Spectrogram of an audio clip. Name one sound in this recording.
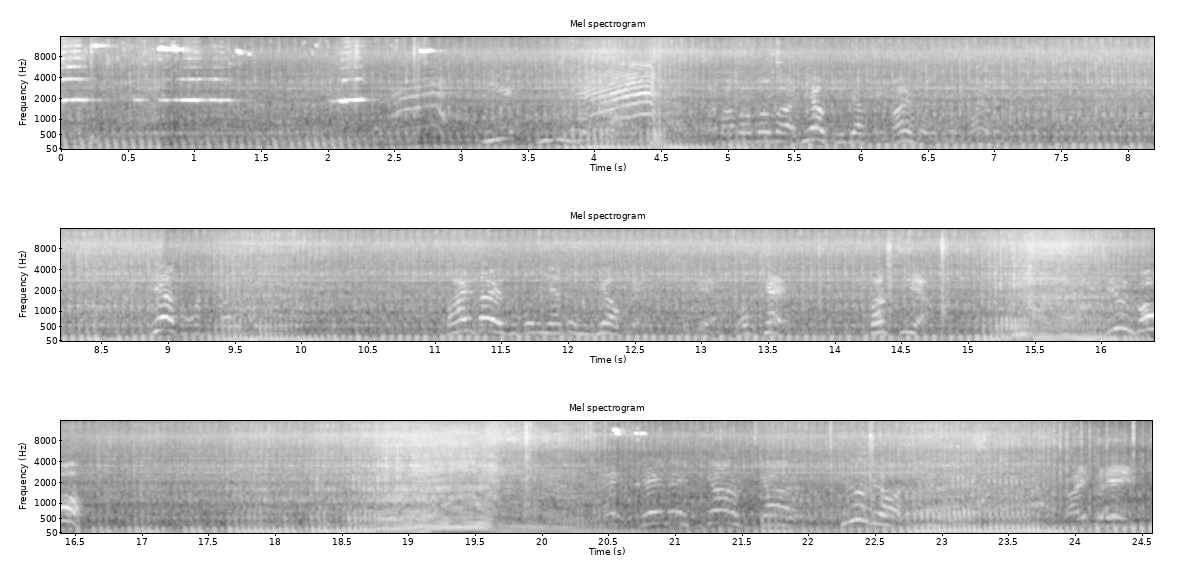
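A motorcycle engine idles and revs in short bursts.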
